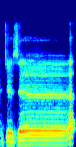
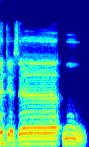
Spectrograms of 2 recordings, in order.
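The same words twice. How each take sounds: First: Jaza ended cleanly on the hamzah, no final vowel, slow; correct pausal reading. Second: Jaza'u with the final u voiced, louder and slow; wrong reading. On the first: Teacher shows the right stop, slow and clear. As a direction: stop on jaza with no wawu sound. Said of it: "maka dibacanya". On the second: Teacher shows the forbidden reading, louder, slow. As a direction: say jaza'u with an audible u ending as the mistake. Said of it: "Tidak boleh dibaca". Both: Shown as a demonstration.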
